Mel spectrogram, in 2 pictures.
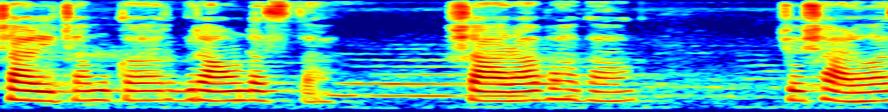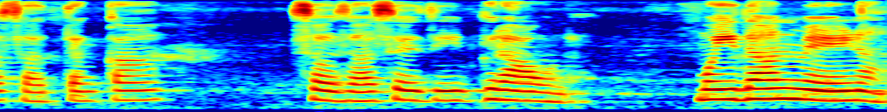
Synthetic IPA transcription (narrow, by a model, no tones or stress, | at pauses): ɕaɭit͡ɕamukaɾɡɾauɳɖəst̪aɕaɾabʱaɡãkd͡zoɕaɭoəsat̪ːjãŋka | səd͡zʱasəd̪iɡɾauɳɖ | məjd̪anmɛɭɳa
